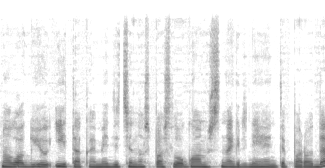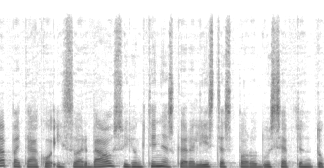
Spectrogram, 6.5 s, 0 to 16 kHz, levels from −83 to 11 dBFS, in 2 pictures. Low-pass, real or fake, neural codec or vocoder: 14.4 kHz; fake; vocoder, 44.1 kHz, 128 mel bands, Pupu-Vocoder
